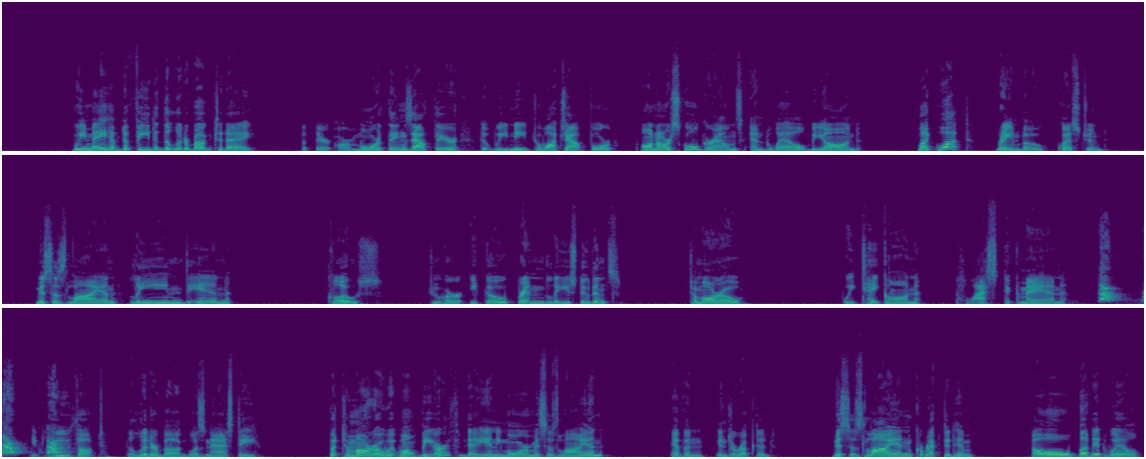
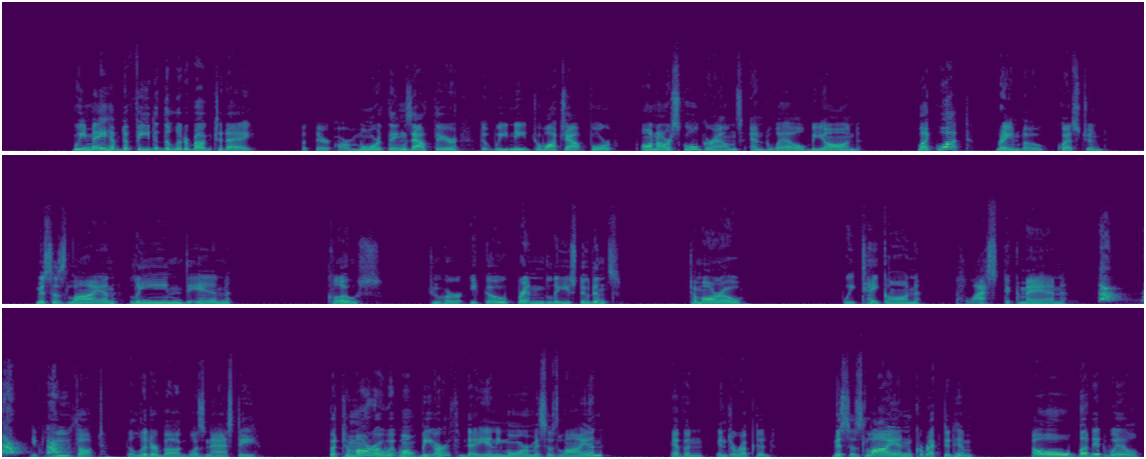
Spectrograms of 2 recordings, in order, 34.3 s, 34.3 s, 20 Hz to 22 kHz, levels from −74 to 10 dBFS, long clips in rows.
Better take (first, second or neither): neither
